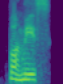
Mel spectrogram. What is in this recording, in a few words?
"pomace", Indian; Dictionary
